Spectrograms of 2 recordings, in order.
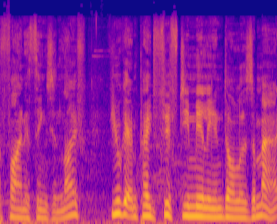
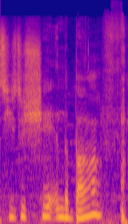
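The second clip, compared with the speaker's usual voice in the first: lowered, quiet voice, slower; 3 dB quieter than usual. Telling an aside about a wrestler with people eating nearby, lowered voice. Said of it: "I'm going to lower my voice".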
